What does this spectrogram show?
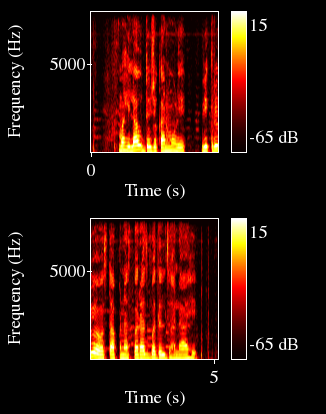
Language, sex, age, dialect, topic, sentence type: Marathi, female, 31-35, Standard Marathi, banking, statement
